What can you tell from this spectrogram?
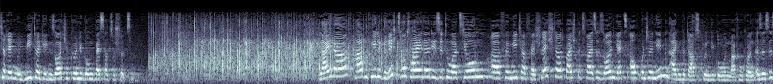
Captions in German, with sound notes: Mieterinnen und Mieter vor solchen Kündigungen besser zu schützen. (Applaus) Leider haben viele Gerichtsurteile die Situation für Mieter verschlechtert. Beispielsweise sollen jetzt auch Unternehmen Eigenbedarfskündigungen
